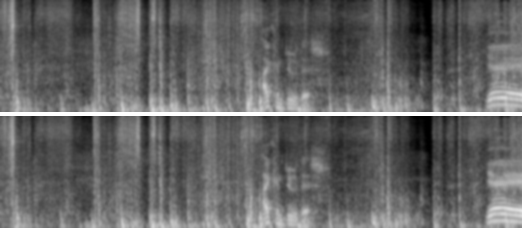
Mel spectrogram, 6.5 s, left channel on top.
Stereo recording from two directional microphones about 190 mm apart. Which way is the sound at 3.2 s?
25° left (ahead or behind).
